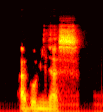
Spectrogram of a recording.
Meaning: first-person singular imperfect subjunctive of abominer
- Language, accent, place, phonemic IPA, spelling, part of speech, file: French, France, Lyon, /a.bɔ.mi.nas/, abominasse, verb, LL-Q150 (fra)-abominasse.wav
